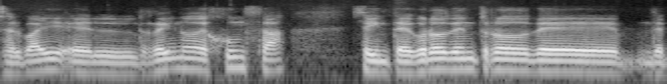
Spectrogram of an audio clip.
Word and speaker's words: Hunza: Es el valle de Hunza, no sé si lo digo bien lo de Hunza o se dice se pronuncia de otra manera. Sí, sí, sí, así es. Sí, Hunza.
